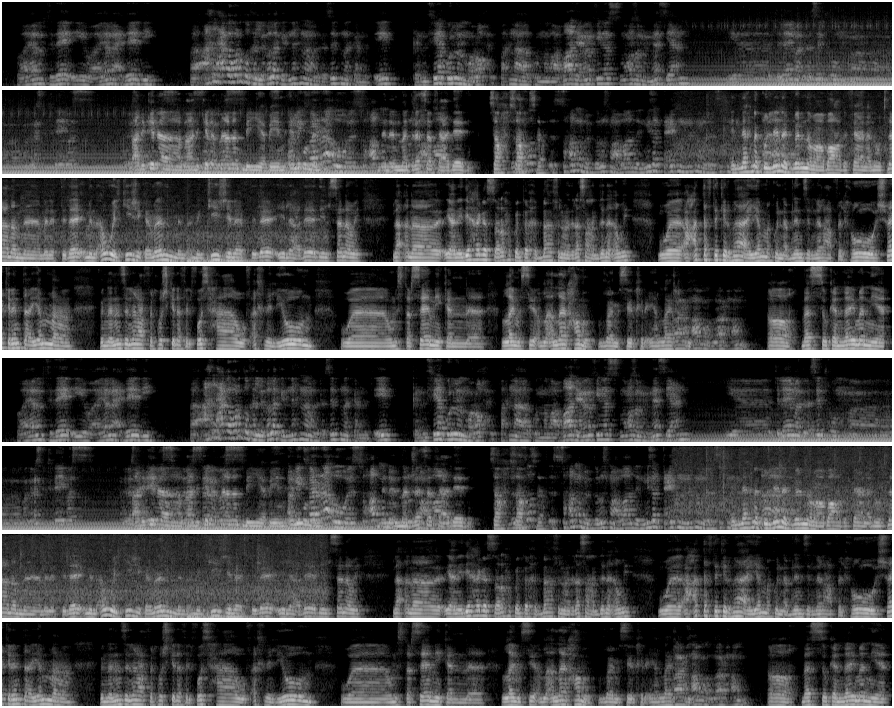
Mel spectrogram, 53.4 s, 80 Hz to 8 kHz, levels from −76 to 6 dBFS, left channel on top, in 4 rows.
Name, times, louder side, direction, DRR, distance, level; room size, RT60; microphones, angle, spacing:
voice 1, 0.2-2.3 2.8-5.8 6.2-10.3 10.8-14.7 15.1-16.8 17.6-20.1 20.9-25.3 27.0-27.1 50.0-51.2, right 1 dB, 50° right, 4.0 m, -31 dB
sound 1, 9.6-19.4, left 1 dB, 85° left, 0.9 m, -27 dB
voice 2, 15.3-18.1 19.0-20.4 20.7-21.5 24.3-32.3 32.6-47.3 47.5-50.4 51.5-53.3, left 2 dB, 30° left, 0.5 m, -23 dB
sound 2, 23.4-31.6, right 3 dB, 75° right, 1.5 m, -39 dB
sound 3, 29.2-31.5, equal, 10° left, 1.0 m, -27 dB
9.7 x 7.2 x 2.9 m
head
